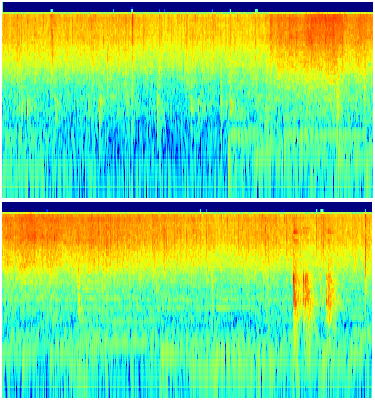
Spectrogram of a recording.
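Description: Crushed cooked chicken and onion masala sizzling in oil in a nonstick pan while a wooden spatula stirs it, the sizzle growing louder about three seconds in. A short burst of voice near the end.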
